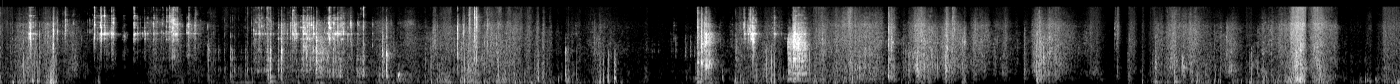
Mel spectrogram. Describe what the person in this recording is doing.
I opened the door with a key, walked through it and closed the door. I put down the keys, took off my jacket and shoes.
